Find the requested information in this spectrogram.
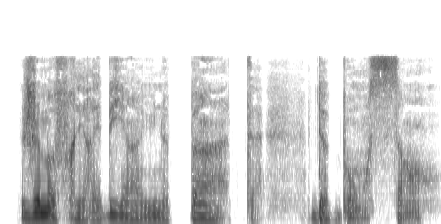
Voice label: french; vladimir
